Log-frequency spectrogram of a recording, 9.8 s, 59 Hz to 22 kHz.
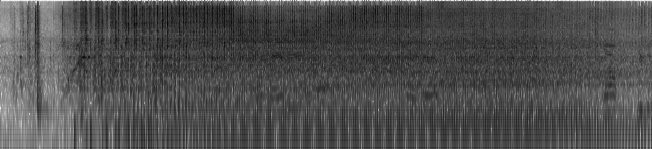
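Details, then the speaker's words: Cub Cadet 2X 30-inch EFI snowblower, cold start after sitting overnight in a building at about 50 degrees: electronic fuel injection primes, the green ready light comes on, and it starts on one pull. It settles into a steady, even run with no stumble; a healthy start. "Once I turn it, you guys are gonna hear the electronic fuel injection kick in. Hear that? I hear it. You get a green ready light and just pull. It should start on one pull."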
